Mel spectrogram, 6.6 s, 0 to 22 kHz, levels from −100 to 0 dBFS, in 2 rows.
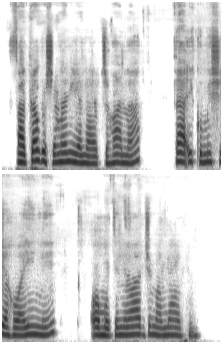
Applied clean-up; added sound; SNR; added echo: neural mask model Resemble Enhance denoiser.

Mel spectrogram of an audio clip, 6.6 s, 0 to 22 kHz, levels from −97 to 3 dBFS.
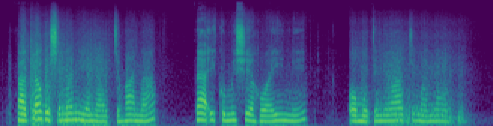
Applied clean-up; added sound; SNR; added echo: neural mask model RNNoise.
